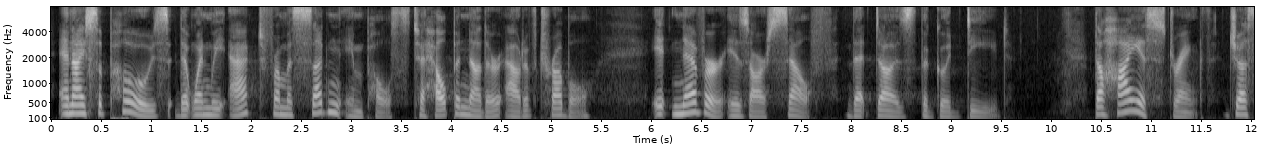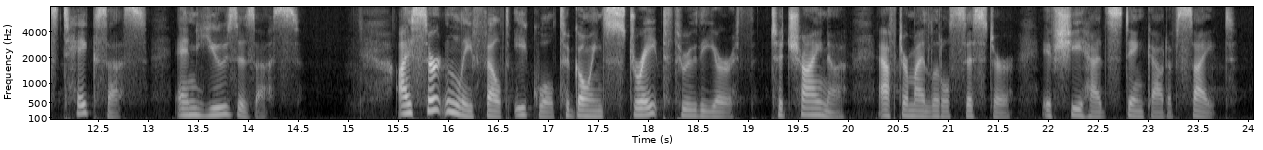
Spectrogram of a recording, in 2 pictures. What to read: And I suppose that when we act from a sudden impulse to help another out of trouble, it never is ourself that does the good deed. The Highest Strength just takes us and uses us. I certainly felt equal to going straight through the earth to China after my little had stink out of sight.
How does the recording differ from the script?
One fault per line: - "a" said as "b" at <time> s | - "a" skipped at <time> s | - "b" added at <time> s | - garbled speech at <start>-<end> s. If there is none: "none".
- "sister if she" added at 21.0 s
